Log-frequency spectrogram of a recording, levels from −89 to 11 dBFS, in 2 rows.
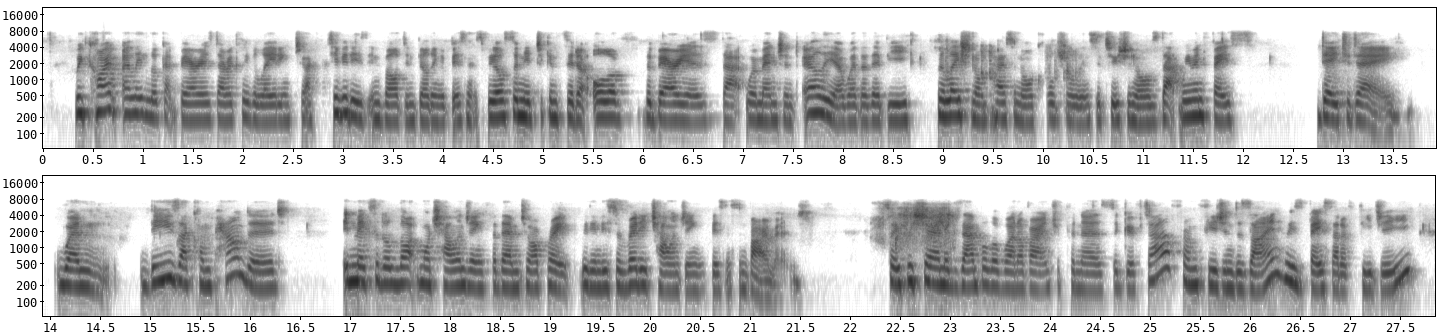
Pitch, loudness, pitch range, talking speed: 190 Hz, -17 LUFS, 175-210 Hz, 180 wpm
